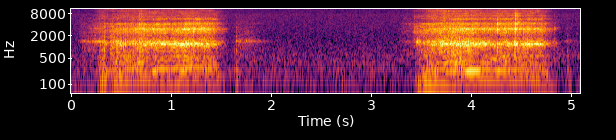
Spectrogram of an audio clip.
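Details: Self-recorded asleep, falling asleep fast at 8:45 into deep sleep: two long, rattling snores on breathing in with quiet pauses between; loud snoring.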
